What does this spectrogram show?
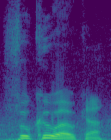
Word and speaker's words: Fukuoka: Fukuoka.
